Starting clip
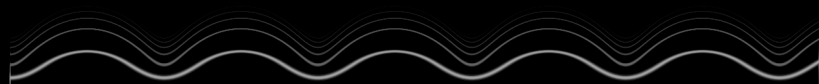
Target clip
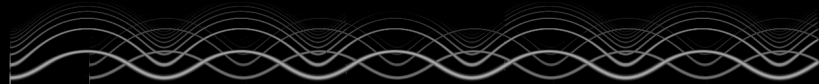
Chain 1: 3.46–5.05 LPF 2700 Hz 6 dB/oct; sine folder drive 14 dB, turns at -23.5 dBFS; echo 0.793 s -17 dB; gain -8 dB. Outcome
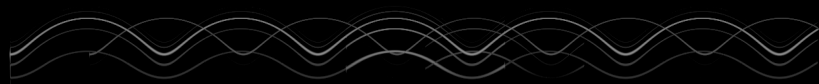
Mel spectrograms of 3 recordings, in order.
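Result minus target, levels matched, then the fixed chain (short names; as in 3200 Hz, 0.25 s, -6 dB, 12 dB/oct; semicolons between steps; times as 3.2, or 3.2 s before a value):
sine folder: distortion +29 dB
3.46–5.05 LPF 2700 Hz 6 dB/oct; sine folder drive 14 dB, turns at -15 dBFS; echo 0.793 s -17 dB; gain -8 dB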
